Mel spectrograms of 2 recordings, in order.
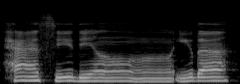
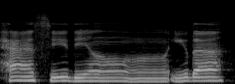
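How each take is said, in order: First: The n sound is obscured and blurred. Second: The same.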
